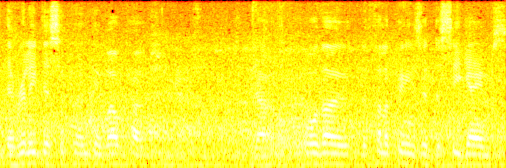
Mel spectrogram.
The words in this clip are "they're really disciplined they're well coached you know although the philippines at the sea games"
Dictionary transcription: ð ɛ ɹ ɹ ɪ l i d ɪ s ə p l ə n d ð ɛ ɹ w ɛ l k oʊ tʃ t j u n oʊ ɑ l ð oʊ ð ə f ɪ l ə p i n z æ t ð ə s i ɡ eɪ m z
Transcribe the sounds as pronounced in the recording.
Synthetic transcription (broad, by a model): ð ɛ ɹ ɹ ɪ l i d ɪ s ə p l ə n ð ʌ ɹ w ɛ l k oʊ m j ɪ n oʊ ɑ l ð oʊ ð ə f ɪ l ə p i n z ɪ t ð ə s i ɡ eɪ m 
